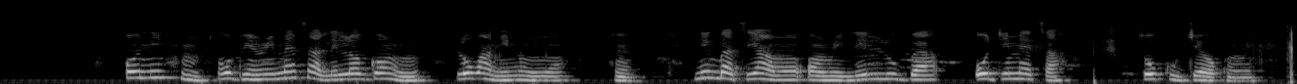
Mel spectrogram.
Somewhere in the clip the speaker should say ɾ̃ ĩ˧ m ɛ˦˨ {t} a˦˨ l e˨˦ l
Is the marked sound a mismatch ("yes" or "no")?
no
